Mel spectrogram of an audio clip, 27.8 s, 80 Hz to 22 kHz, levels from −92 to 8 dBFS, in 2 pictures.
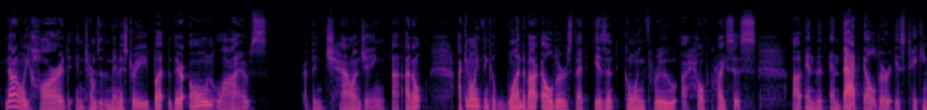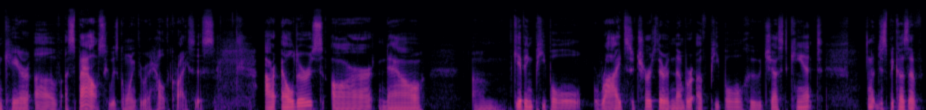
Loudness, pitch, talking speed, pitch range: -42 LUFS, 90 Hz, 160 wpm, 80-100 Hz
